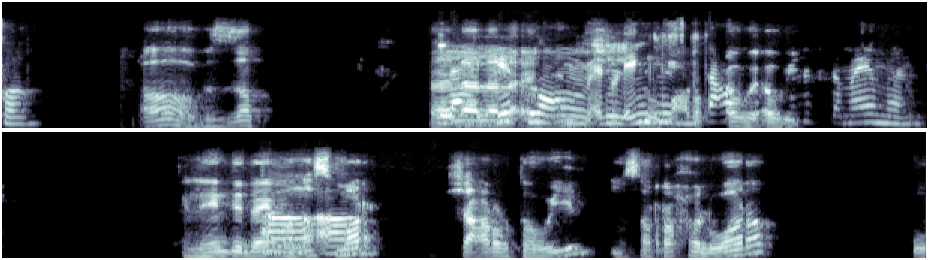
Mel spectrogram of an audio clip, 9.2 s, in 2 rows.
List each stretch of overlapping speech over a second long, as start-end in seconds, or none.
2.2-4.1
